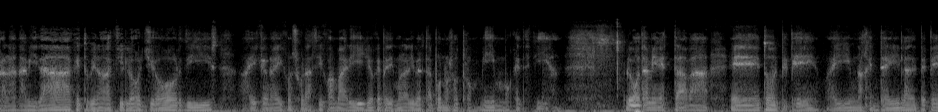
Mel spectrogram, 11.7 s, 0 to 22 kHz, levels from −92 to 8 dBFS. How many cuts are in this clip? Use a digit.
1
